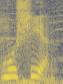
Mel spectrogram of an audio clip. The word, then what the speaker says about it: Muxía: Es Muxía. – Muxía, vale. No, pero entendemos el error y Fer más que nadie entiende el error. – Sí, porque yo estuve mucho tiempo con lo de la Muxía esta cagándola.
